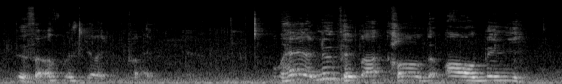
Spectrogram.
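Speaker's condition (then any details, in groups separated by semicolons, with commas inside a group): Cerebral palsy; from birth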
